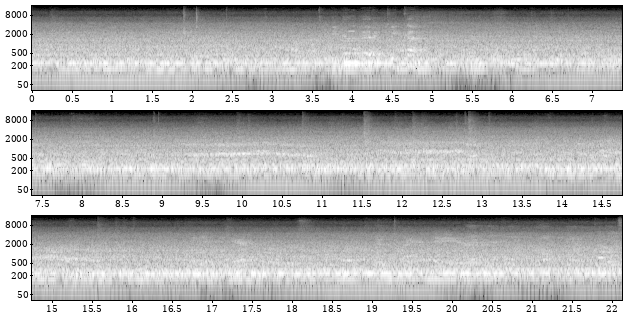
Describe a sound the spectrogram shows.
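Several people talk quietly nearby in a room.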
